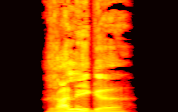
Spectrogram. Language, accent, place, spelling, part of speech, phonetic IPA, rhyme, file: German, Germany, Berlin, rallige, adjective, [ˈʁalɪɡə], -alɪɡə, De-rallige.ogg
- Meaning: inflection of rallig: 1. strong/mixed nominative/accusative feminine singular 2. strong nominative/accusative plural 3. weak nominative all-gender singular 4. weak accusative feminine/neuter singular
